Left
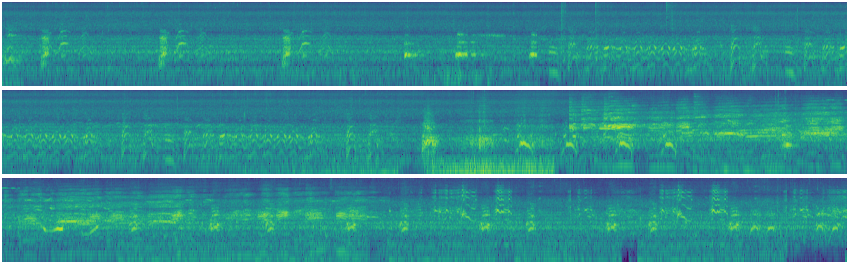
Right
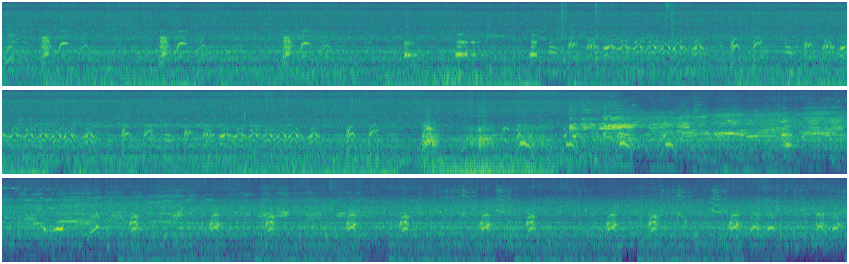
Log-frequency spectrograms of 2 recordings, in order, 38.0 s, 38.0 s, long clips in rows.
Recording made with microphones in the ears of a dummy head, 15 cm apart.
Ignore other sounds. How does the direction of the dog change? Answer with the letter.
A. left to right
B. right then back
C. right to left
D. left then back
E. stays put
E.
